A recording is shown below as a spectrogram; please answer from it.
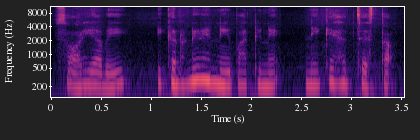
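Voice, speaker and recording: A woman's voice: medium pitch, fairly even intonation, brisk, husky. Woman playing a coaxing young wife. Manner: gentle coaxing pleas.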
